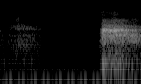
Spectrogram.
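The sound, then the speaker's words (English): Deep breaths are drawn in and let out as airy, breathy rushes: one moderate breath, a pause, then a second, louder and fuller breath that holds to the end. “So, take a deep breath. Come on. And another one.”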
